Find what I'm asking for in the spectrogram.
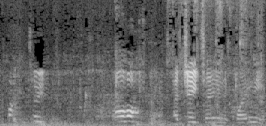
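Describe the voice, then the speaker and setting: An Australian man talking casually while he fishes from a small boat, excitable and swearing freely as he reacts. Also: extremely high pitch, a little slow, slight background noise, rough recording. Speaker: fishing vlogger. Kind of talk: casual running commentary while fishing. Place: small boat out on open water.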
